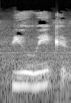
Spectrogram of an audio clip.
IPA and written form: ˈbjuːɪk (Buick)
